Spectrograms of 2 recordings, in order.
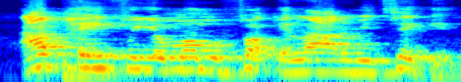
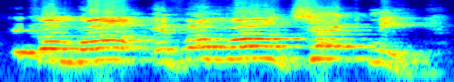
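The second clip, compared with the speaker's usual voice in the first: raised voice; 6 semitones higher, 6 dB louder, slower than usual. Real, not acted. Heated point to friends.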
